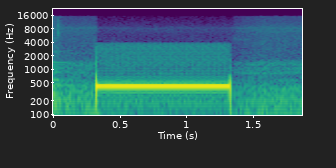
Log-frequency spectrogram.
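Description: A telephone dial tone as the radio program Schipjournaal calls Paul Reichenbach: one steady, mid-pitched electronic beep lasting about a second, loud and even, starting and stopping abruptly over a quiet background with no talking.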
